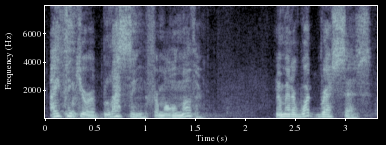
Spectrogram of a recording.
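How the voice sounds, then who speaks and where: A man acting a gentle, devoted tribesman in a video game, speaking with earnest reverence. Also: a little high, expressive, brisk, breathy edge. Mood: tender, earnest.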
